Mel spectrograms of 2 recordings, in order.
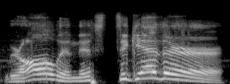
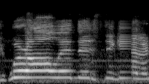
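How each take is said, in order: First: Loud, drawn-out mock ad slogan; hammed-up commercial voice, stretched final word; pandemic commercial slogan. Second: High, loud sneering echo; mocking repeat. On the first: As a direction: proclaim it slowly like a sappy advert. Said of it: "we used to hear in commercials". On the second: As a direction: throw the slogan back in derision.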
